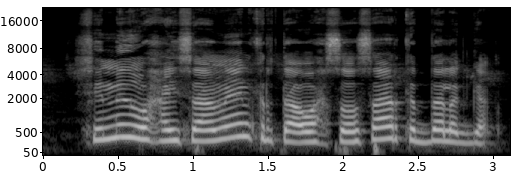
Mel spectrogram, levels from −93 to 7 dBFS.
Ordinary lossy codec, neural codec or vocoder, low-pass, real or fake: none; none; none; real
